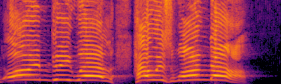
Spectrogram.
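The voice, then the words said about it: Shouting quoted voice. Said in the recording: “why are you shouting?”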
